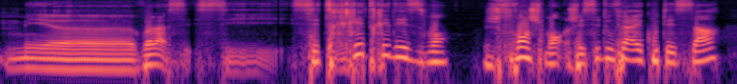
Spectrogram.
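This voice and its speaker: A man's voice: mid-range voice, lively intonation, moderate pace, dark tone, dry recording. A man giving a casual film review, hesitant with many fillers and emphatic asides.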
